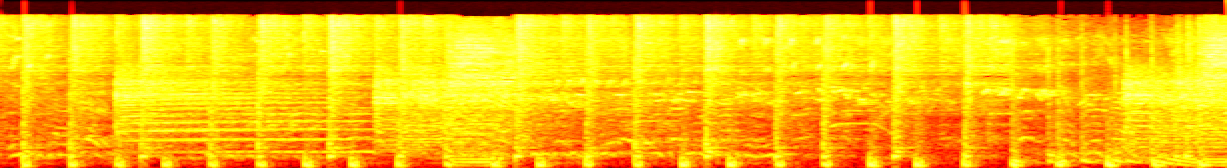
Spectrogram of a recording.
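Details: Drum-heavy music with a steady fast beat, bass, layered instruments and some voices, with no animal sound heard.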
